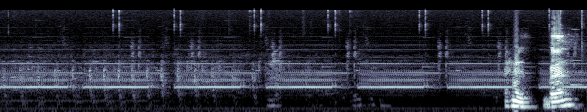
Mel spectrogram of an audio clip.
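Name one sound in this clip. Game buttons click as they are pressed.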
